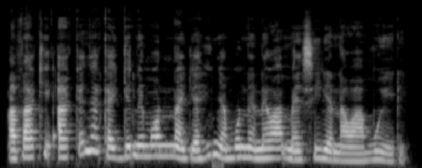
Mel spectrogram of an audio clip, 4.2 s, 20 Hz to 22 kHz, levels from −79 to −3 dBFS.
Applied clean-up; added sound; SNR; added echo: neural mask model Resemble Enhance denoiser.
